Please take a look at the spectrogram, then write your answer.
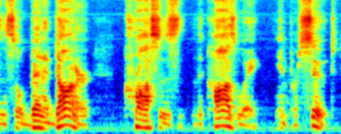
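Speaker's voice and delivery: ordinary talk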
